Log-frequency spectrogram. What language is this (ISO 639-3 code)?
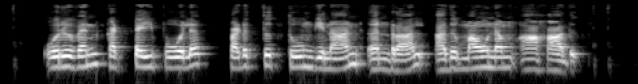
tam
